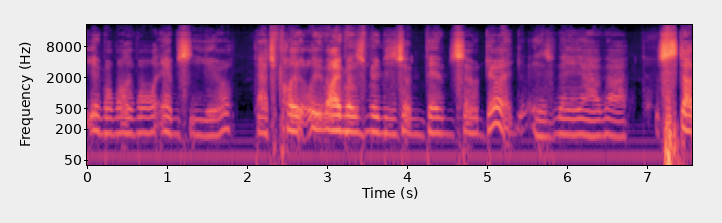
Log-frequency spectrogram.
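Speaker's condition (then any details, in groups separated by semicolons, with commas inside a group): Non-progressive muscular dystrophy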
